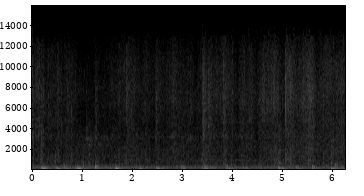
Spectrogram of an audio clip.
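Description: Thin plastic shopping and produce bags rustling and crinkling as a bag of avocados is pulled out by hand, with irregular light crackles and soft bumps, over a steady low hum.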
